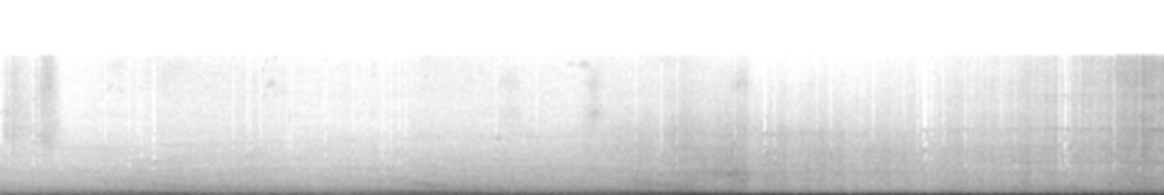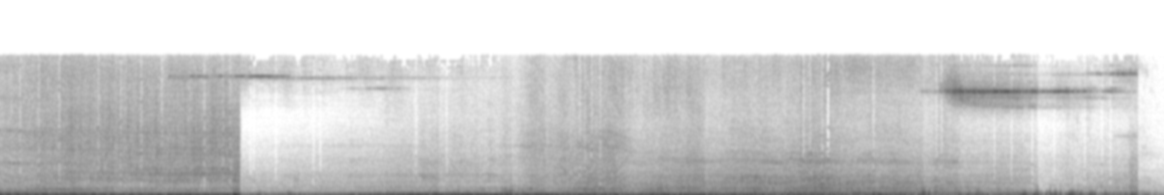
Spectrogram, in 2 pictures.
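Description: Diesel-hauled commuter train passing close by at a platform: a steady low engine drone with rolling wheel and rail noise, and a brief high-pitched squeal near the end.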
